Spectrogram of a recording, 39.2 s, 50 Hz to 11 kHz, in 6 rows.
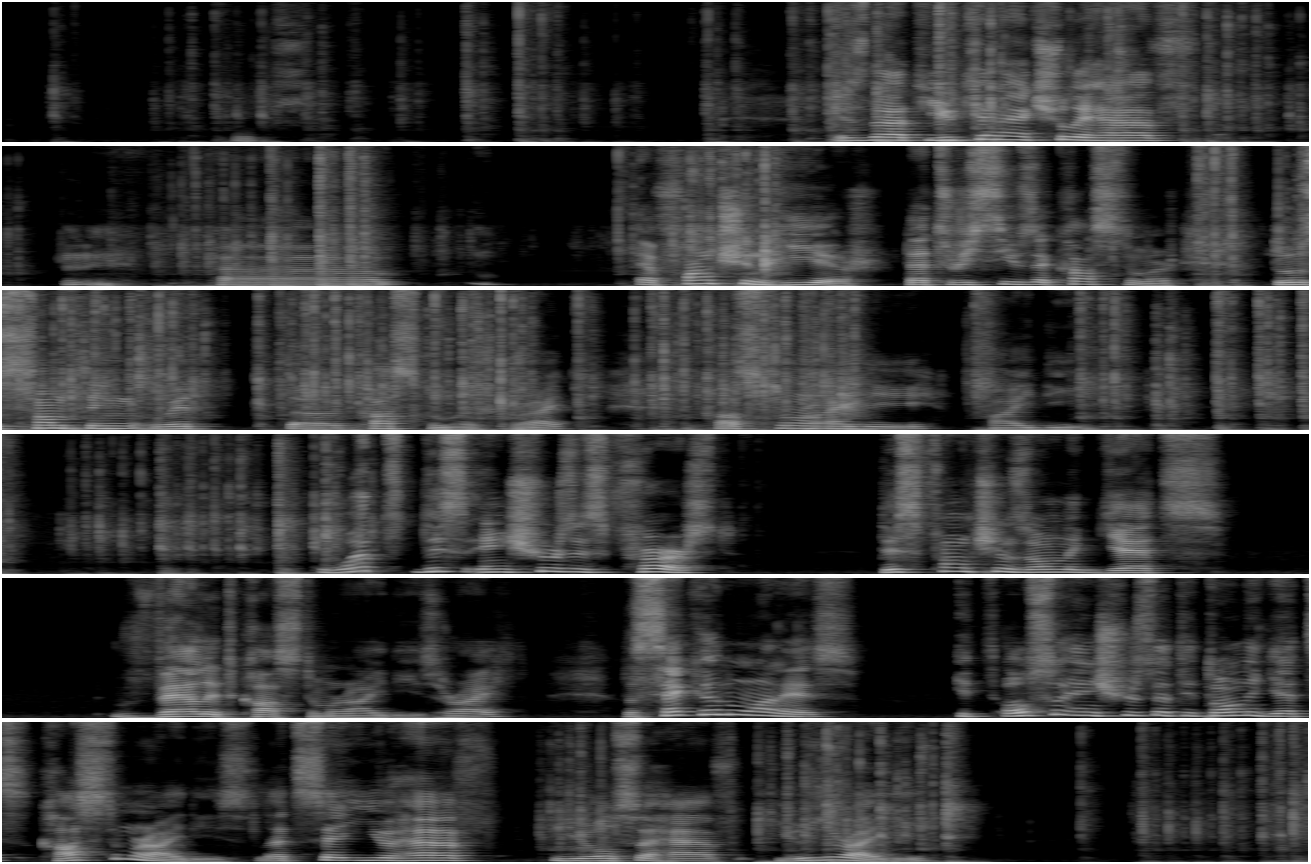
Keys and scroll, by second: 0.2 Up, 0.7 Down, 1.0 Up, 1.9 Down, 2.5 BackSpace, 2.8 Down, 3.9 BackSpace, 4.3 Up, 4.6 Return, 4.9 ctrl+s, 5.3-6.7 typing, 6.8 Up, 7.2 Down, 7.8 Up, 8.1 Return, 9.4-10.6 typing, 12.3-18.6 typing, 18.8 Escape, 19.1 Return, 19.5 Return, 19.9 Down, 20.3 Up, 21.3 Down, 35.6 shift+Down, 36.7 ctrl+c, 36.8 Down, 37.0 Up, 37.2 ctrl+v, 37.3 Up.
